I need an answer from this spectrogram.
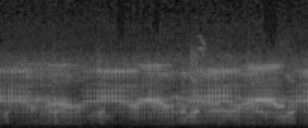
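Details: Chorus of frogs along the Tywa river: many overlapping harsh croaks and rattles merge into a steady, unbroken wall of sound with no other noises standing out.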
